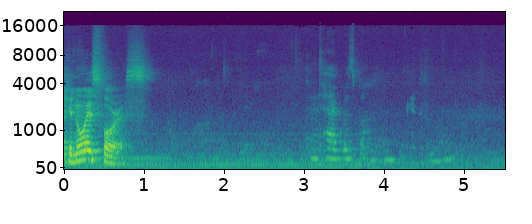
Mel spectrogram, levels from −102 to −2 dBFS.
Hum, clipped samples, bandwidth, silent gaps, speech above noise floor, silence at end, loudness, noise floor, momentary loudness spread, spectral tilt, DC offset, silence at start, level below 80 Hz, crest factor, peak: none; under 0.1%; 16 kHz; none; 25 dB; 0.45 s; -24 LUFS; -48 dBFS; 27 LU; -5.5 dB/octave; under 0.1%; 0 s; -50 dBFS; 22 dB; -6 dBFS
